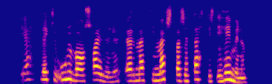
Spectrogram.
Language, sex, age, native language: Icelandic, male, 30-39, Icelandic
